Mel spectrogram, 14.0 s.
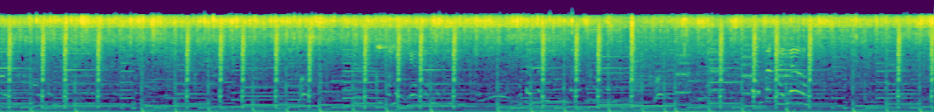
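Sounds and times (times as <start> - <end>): hot dogs sizzling on grill: 0.0 - 14.0.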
